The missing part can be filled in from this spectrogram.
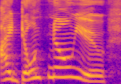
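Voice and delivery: furious, loud, high-pitched angry scream. Recounting a stranger who came up to the cockpit, retelling a scream. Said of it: "I'm screaming in my helmet saying like".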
